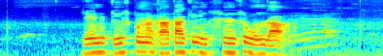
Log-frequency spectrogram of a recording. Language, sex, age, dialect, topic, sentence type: Telugu, male, 51-55, Telangana, banking, question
